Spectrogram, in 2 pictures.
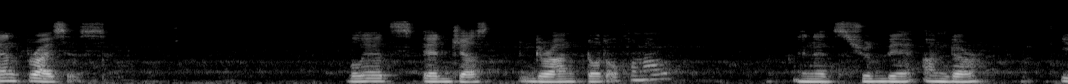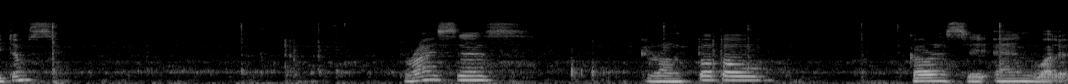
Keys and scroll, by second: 11.1 Return, 11.9 p, 13.0 Return, 13.5 space, 13.7 shift+[, 14.0 shift+Return, 16.1-18.5 typing, 17.3 Return, 18.2 shift+Return, 19.2 Return, 19.6-20.6 typing, 20.6 Return.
